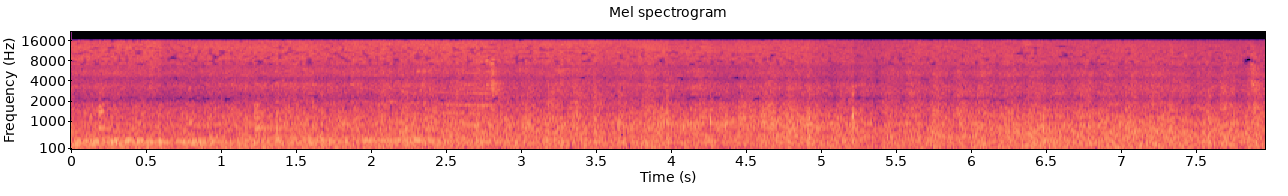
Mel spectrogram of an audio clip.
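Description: Narrow gauge 4-4-0 American-type steam locomotive rolling past close by, followed by its tender and open passenger cars: a steady rumble with the clatter of wheels over the rails.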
